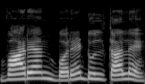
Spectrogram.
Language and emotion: Goan Konkani, neutral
